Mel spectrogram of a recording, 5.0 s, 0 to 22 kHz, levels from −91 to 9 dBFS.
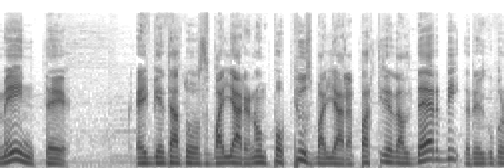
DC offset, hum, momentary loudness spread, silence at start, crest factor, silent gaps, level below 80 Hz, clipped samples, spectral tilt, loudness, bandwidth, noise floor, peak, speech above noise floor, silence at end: under 0.1%; none; 8 LU; 0 s; 20 dB; none; -50 dBFS; under 0.1%; -5.5 dB/octave; -22 LUFS; 16 kHz; -53 dBFS; -2 dBFS; 32 dB; 0 s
